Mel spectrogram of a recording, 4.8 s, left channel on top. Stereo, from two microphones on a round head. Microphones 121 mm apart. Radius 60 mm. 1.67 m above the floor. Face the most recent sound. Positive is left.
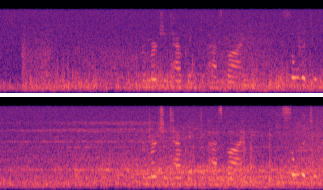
turn(degrees=-70)  # may be behind; listen again after turning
